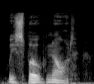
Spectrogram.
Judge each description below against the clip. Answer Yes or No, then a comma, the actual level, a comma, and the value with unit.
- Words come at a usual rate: Yes, average, 190 wpm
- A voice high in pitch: No, very low, 95 Hz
